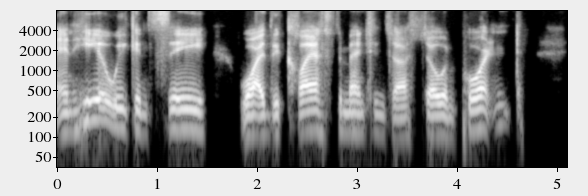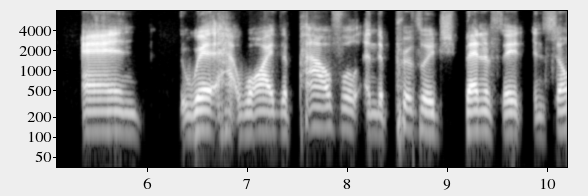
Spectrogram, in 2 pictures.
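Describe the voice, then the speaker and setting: A man with a strong New York accent speaks at a fairly slow pace and medium pitch. His tone is bright and sharp, and the sound is dry and close with no echo. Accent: New York, heavy. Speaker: professor. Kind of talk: webinar talk. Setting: video call.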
